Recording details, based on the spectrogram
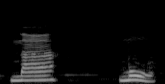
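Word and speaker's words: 나무: So ang first syllable is na, ang second syllable is mu. Na mu.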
